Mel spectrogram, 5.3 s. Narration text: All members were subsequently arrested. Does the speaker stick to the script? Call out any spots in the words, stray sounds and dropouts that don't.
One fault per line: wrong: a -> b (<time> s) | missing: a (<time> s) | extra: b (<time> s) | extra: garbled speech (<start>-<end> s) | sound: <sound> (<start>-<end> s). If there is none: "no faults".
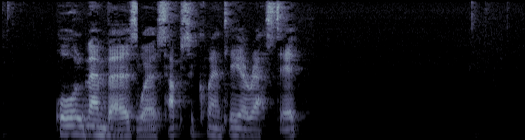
no faults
